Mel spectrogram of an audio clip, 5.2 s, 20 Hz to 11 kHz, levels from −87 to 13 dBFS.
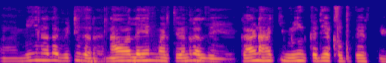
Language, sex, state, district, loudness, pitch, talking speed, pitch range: Kannada, male, Karnataka, Shimoga, -21 LUFS, 160 Hz, 165 wpm, 145-165 Hz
